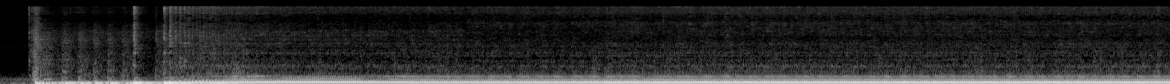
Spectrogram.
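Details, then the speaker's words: K24-swapped JDM Integra DC2 after cleaning the idle control valve to cure idle surge: it catches after a brief crank, flares, then settles into a smooth, even idle with no hunting or surging. "and it's idling a lot better"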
